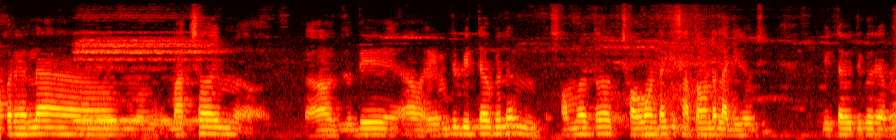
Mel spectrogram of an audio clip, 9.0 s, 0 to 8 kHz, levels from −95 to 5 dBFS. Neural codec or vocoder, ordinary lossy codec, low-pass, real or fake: none; none; 7.2 kHz; real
